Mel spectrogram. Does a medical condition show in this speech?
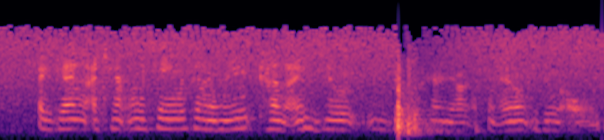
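Yes: speech impediment; may need to be asked to repeat.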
